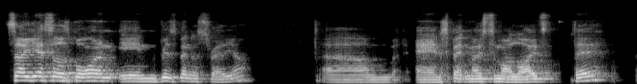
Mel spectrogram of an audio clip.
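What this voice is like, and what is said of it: Australian accent. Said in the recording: “you sound Australian”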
